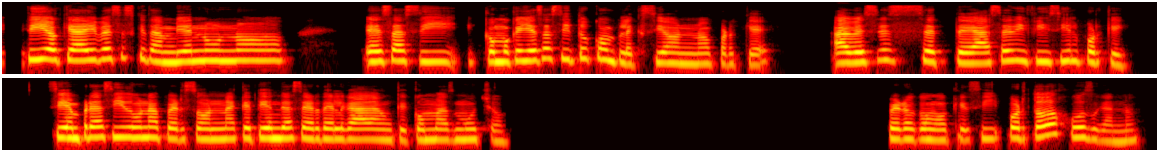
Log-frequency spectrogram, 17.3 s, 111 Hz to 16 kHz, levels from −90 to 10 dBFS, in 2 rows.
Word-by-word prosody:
Sí, 315 0 +4
o 305 -1 +6
que 295 0 +4
hay 295 +1 +6
veces 325 +3 -1
que 330 - -6
también 275 +1 +2
uno 290 0 -1 0.5
es 270 +2 +3
así 270 -2 -1 0.2
como 265 0 +3
que 285 - +2
ya 285 - +6
es 290 - -1
así 330 -1 -2
tu 330 +2 -5
complexión, 250 -5 -2
¿no? 230 0 -5
Porque 230 +4 -8 0.4
a 245 +1 +6
veces 270 +3 +1
se 275 -1 -1
te 255 -2 +1
hace 245 +3 +2
difícil, 275 -1 -3
porque 250 -6 -3 0.5
siempre 270 +1 +3
has 275 - 0
sido 275 -1 +1
una 275 -1 +2
persona 245 0 -1
que 260 -1 -1
tiende 260 0 +3
a - - -1
ser 255 -2 0
delgada, 245 -1 +1
aunque 230 -1 -7
comas 235 0 -4
mucho. 235 -3 -6 2.8
Pero 245 0 +1
como 235 -1 -3
que 230 0 -9
sí, 250 +1 -9
por 260 -1 0
todo 295 +6 +4
juzgan, 245 -9 -4
¿no? 220 +2 -10
265 Hz, 165 wpm, -22 LUFS, 245-285 Hz, 2.8 s, o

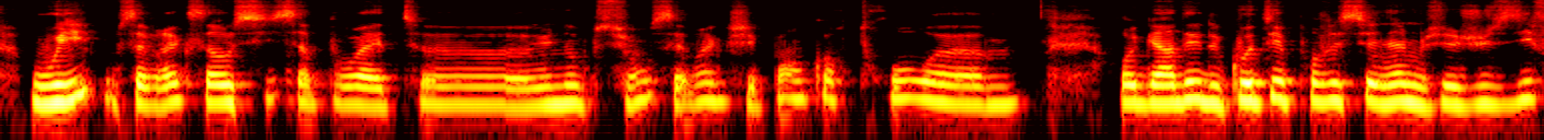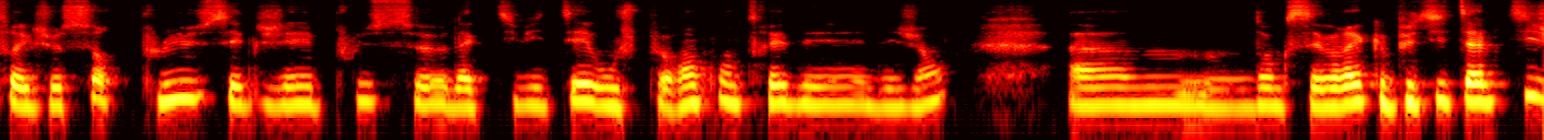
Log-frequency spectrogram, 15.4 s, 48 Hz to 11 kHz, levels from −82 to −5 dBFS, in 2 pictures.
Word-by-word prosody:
Oui, 210 - +7
c'est 200 -1 +1
vrai 190 +3 +1
que - - -13
ça 205 -1 +4
aussi, 210 +3 +2
ça 235 - -4
pourrait 195 -3 0
être, 180 0 -9
heu, 190 -2 -4
une 190 +2 0
option. 195 +2 -5
C'est 245 - -5
vrai 220 +1 -4
que 215 - -13
j'ai 185 - -7
pas - - -9
encore 235 -1 -6
trop, 240 -2 -2
hem, 195 -1 -1 0.5
regardé 205 +2 +6
du 205 -3 +3
côté 220 +3 +7
professionnel, 220 -2 +2
mais 200 - +3
j'ai 195 +2 0
juste 195 +1 -4
dit: 230 +2 -2
«Faudrait 200 -6 0
que 175 - -13
je 185 - -3
sorte 180 - -4
plus 240 +2 -4
et 195 - +1
que 190 - -18
j'ai 190 +1 -5
plus, 215 -2 -11
heu, 185 - -2
d'activités 180 +3 -1
où 185 -2 0
je 175 - -11
peux - - -5
rencontrer 200 +2 -2
des 190 0 -6
des 175 -1 -9
gens». 200 +9 -7 0.6
Hem, 185 -2 -4
donc 180 -1 -3
c'est 180 - 0
vrai 195 +3 +6
que 210 - -1
petit 210 +3 +3
à 215 - +8
petit, 215 +6 -4
200 Hz, 210 wpm, -24 LUFS, 185-215 Hz, 0.6 s, à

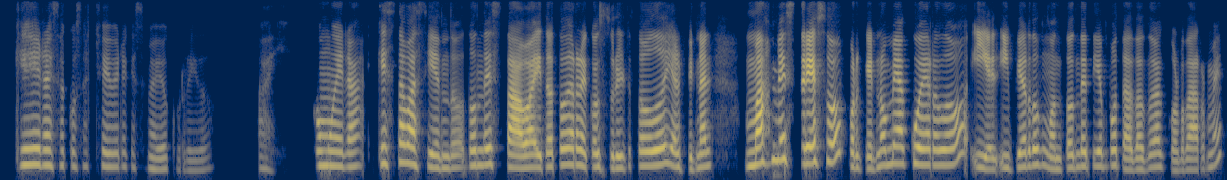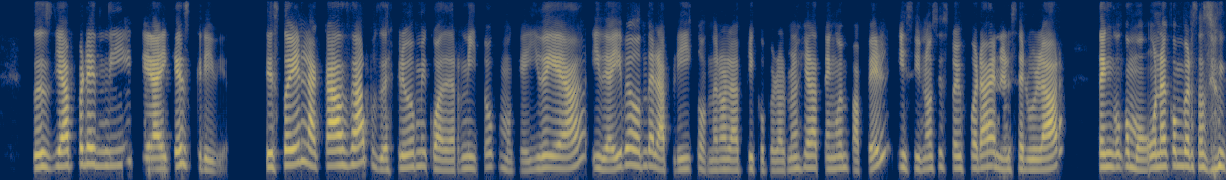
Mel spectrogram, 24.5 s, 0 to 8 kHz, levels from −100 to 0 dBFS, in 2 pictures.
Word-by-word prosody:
"¿Qué 265 +1 -1
era 255 -1 -2
esa 245 0 -10
cosa 230 -1 -19
chévere, 225 -1 -11
que 220 - -25
se - - -38
me 195 - -14
había 180 +1 -11
ocurrido? 170 +1 -26 0.4
Ay, 190 -5 -22 0.4
¿cómo 245 0 -2
era? 230 +1 -3
¿Qué 280 - -1
estaba 295 +1 +3
haciendo? 210 -5 -3
¿Dónde 255 +2 -2
estaba?". 215 -6 +5
Y 210 - +2
trato 230 +4 -2
de 270 0 +2
reconstruir 220 -5 -2
todo, 245 +3 +2
y 275 - -2
al 225 - -2
final 220 +5 -1 0.3
más 275 +7 +7
me 340 +1 +4
estreso, 310 +4 +6
porque, 195 -4 -1
no 245 +5 -2
me 285 +2 0
acuerdo, 265 -1 +1
y, 200 -3 0
eh, 180 - -2
y 210 - -4
pierdo 230 +6 -1
un 250 - -12
montón 200 +3 -4
de 235 - -1
tiempo, 240 +1 -5
tratando 185 +3 -4
de 225 - -1
acordarme. 180 - -6 0.4
Entonces, 215 -1 +1
ya 240 0 +6
aprendí 250 -1 -1 0.2
que 190 0 +3
hay 190 +1 +5
que 240 - +2
escribir. 180 - -7 0.4
Si - - +2
estoy 255 +3 +3
en 300 +4 +3
la 255 -3 +4
casa, 255 +4 +5
pues, 220 -7 -11
escribo 205 +5 -4
mi 235 0 -8
cuadernito 190 +4 -6
como 190 -7 -16
que 160 -1 -13
idea, 200 - +1
y 205 - -7
de 180 - -2
ahí 190 +5 0
veo 270 +1 -1
dónde 240 0 -3
la 180 - +2
aplico, 180 +2 -7
dónde 170 +1 -10
no 175 - -3
la 170 -1 -2
aplico, 170 0 -9
pero, 165 0 -9
al 165 - -13
menos 190 +2 -6
ya 205 -1 -1
la 205 - -1
tengo 190 +1 -6
en 205 - -6
papel, 180 - -3
y 210 - -6
si 195 - -7
no, 195 +2 -5
si 225 - -13
estoy 200 -1 -6
fuera 210 +4 +1
en 215 - -4
el 180 0 -4
celular, 180 - +2 0.4
tengo 220 0 +2
como 200 -7 -2
una 220 +4 +2
conversación 225 -3 -2
220 Hz, 230 wpm, -23 LUFS, 190-245 Hz, 0.4 s, más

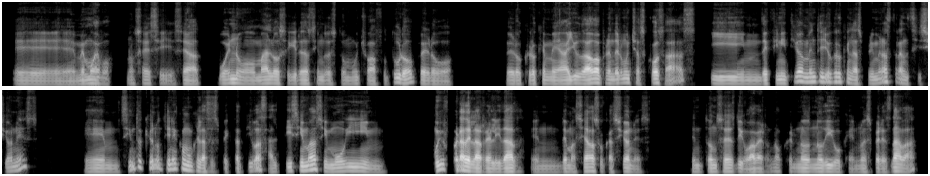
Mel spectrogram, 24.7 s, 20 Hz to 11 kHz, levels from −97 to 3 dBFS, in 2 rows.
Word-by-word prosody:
eh, 80 -2 -6
me 90 +2 -4
muevo, 95 -2 -3 0.2
no - - -14
sé 95 0 -7
si 95 - -13
sea - - -2 0.2
bueno 100 0 0
o 90 0 -4
malo 95 +2 +1
seguir 90 +1 -8
haciendo 95 -1 -4
esto 90 +1 -11
mucho 90 0 -9
a 85 - -1
futuro, 120 - -1
pero 85 -2 -5 0.7
pero 90 -1 -3
creo 90 - -2
que 95 - -6
me 90 -1 -1
ha 90 - +2
ayudado 95 +2 +7
a - - +11
aprender 105 -1 -2
muchas 115 0 -4
cosas 115 - -1 0.2
y, 95 -2 -1
mm, 90 -1 -8
definitivamente 135 - 0
yo - - 0
creo 140 +1 0
que 130 - -15
en - - -3
las 95 -1 -2
primeras 105 +8 -3
transiciones, 130 - -7 0.6
em, 90 -1 -4
siento 210 - -6
que - - -5
uno - - -2
tiene 155 +2 -1
como 155 -6 +1
que 110 - -2
las 90 -1 +1
expectativas 80 -5 -4
altísimas 110 - +1
y - - 0
muy 95 -4 -1 0.7
muy 130 +4 +3
fuera 150 - +7
de 115 -2 +12
la 95 -2 +9
realidad 90 +1 +4
en 80 0 -13
demasiadas 90 +4 +1
ocasiones, 85 -6 -4 0.5
entonces, 95 +1 -1
digo, 95 -4 -1
a - - +5
ver, 85 -2 -3
no 95 0 -12
que 95 - -15
no 95 -1 0
no 95 0 0
digo 90 -2 0
que - - -17
no 90 +2 -7
esperes 85 +2 -5
nada, 100 -3 +3
95 Hz, 170 wpm, -25 LUFS, 90-105 Hz, 0.7 s, de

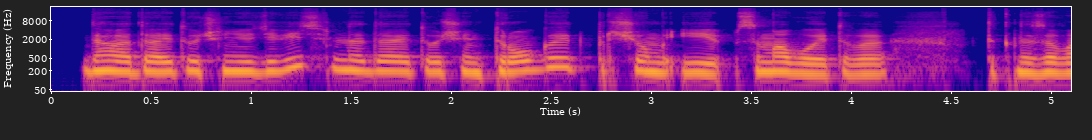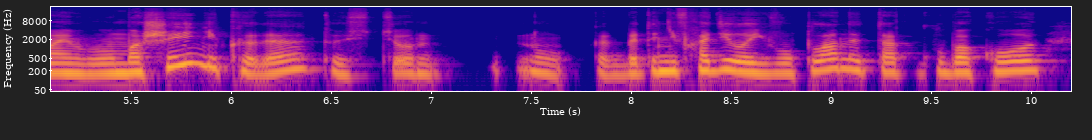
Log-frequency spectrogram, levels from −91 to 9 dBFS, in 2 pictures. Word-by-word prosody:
Да 205 -1 +3
да, 195 0 +2
это 195 +2 0
очень 200 0 0
удивительно, 225 +3 -1
да, 205 0 +1
это 195 0 -2
очень 185 -1 -2
трогает, 235 +8 0
причем 200 -8 -1
и 180 -3 -1
самого 190 -4 +2
этого, 165 +1 -2 0.5
так - - -12
называемого 175 -2 +1
мошенника, 230 - +3
да. 200 +8 0
То 225 -6 -9
есть 155 0 -14
он, 165 -1 -4 0.4
ну, 185 -8 -7
как 150 - -8
бы 170 - 0
это 170 - -5
не 200 0 +4
входило 210 +1 +3
в - - +5
его 170 -1 -1
планы 220 +5 +1
так 185 -4 -3
глубоко, 195 +3 +2
195 Hz, 180 wpm, -21 LUFS, 175-210 Hz, 0.5 s, в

